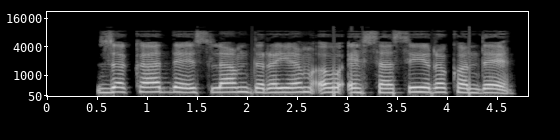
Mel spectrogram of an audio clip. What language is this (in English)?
Pashto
